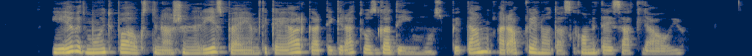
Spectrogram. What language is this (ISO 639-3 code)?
lav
